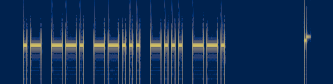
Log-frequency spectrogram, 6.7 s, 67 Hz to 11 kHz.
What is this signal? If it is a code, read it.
Morse code, heard as a keyed tone, about 17 wpm, 700 Hz. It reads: AG7BG
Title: USA Call Signs 17wpm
